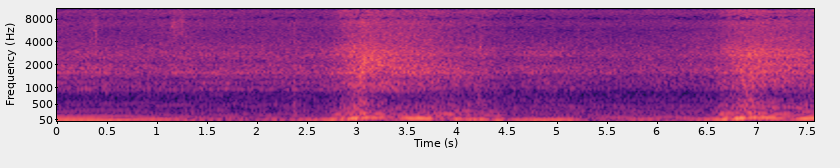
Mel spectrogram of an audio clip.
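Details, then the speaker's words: Engine blips twice, revs climbing and dropping cleanly with a steady idle; runs well with the aftermarket fuel pump still working, after it failed on the original wiring, which couldn't handle its higher amperage draw. "Run's good yeah pump is still working I can hear it"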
